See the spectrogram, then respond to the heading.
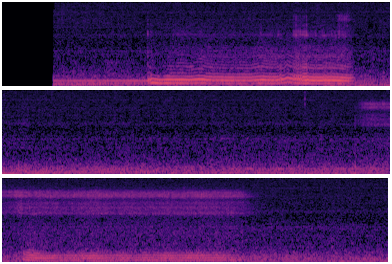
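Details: Dog sleeping soundly after a walk, snoring like a human: two drawn-out, rattling, humanlike snores over a faint steady room hum.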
